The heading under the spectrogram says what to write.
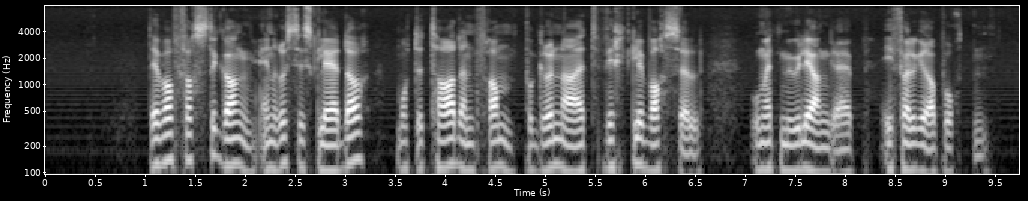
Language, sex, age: Norwegian, male, 26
